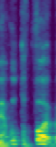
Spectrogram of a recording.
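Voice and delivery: irate, flipped-out angry blow-up. Imitating how other friends would react to a late-night call: imitating someone flipping out. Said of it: "some dudes would've just flipped out like".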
